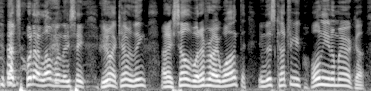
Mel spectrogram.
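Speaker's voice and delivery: high, loud mock enthusiasm; boastful imitation. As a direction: crow it like a proud patriot. Mimics documentary's boastful Americans.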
